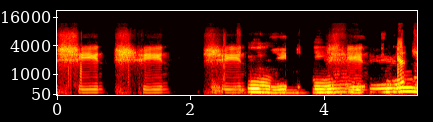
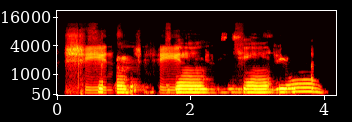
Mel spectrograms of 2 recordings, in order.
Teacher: شین، تو آپ دیکھ رہے ہیں کہ یہاں پر جو ہے وہ زبان جو ہے وہ ہماری جو ہے وہ کہیں بھی نہیں لگ رہی ہوتی، یعنی زبان کا درمیان جو ہے وہ اوپر تالو کے درمیان سے یہ آواز جو ہے پوری منہ میں پھیل رہی ہوتی ہے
